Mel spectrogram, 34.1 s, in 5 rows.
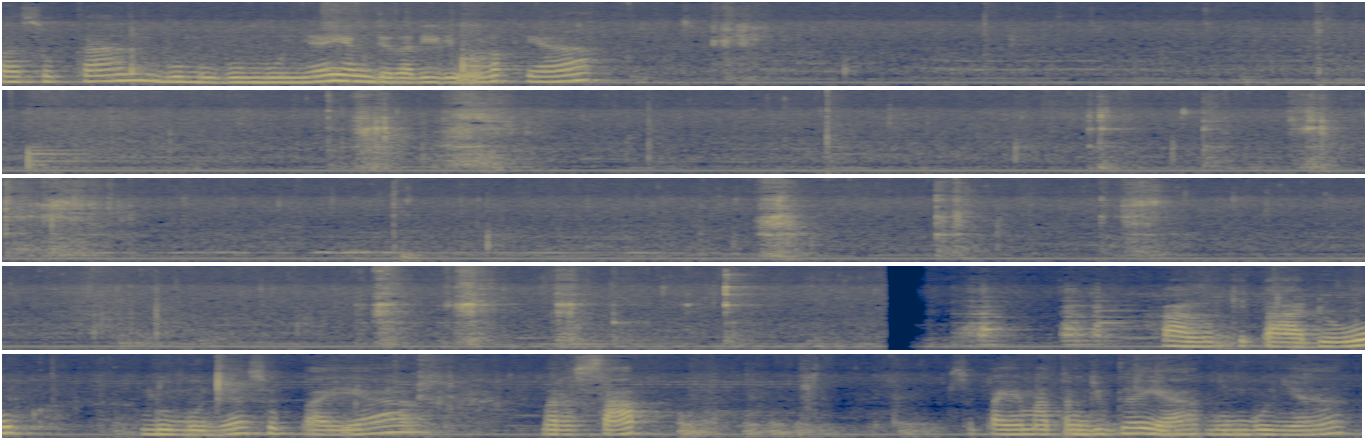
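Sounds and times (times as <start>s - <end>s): spice paste sizzling in oil: 0.0s - 34.0s
metal spatula scraping wok: 3.4s - 4.0s, 7.0s - 7.4s, 8.4s - 9.6s, 12.2s - 14.4s, 17.4s - 19.6s, 22.2s - 24.2s, 25.2s - 26.8s, 29.2s - 31.9s.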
